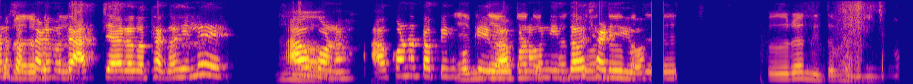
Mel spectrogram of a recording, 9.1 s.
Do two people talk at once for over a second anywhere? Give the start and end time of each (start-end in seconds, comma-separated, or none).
4.7-6.2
